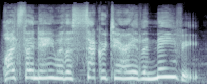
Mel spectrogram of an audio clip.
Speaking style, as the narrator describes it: loudly whispers

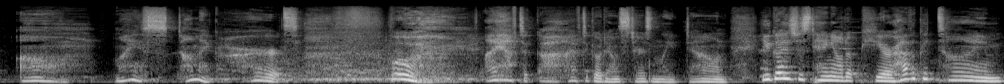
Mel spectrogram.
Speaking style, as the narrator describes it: Heather groaned

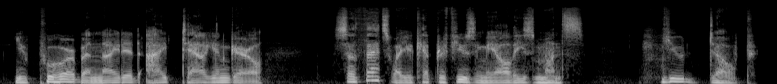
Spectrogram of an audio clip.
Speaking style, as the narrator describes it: Jules laugh softly and say

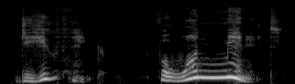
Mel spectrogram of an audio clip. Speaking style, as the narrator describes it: said angrily

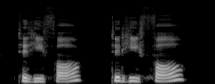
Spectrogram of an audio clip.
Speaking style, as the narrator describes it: Liza repeated the question breathlessly, crazily

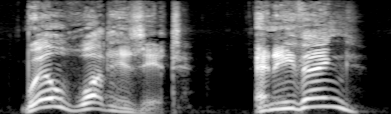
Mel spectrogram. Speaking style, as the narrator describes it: asked Maxwell sharply

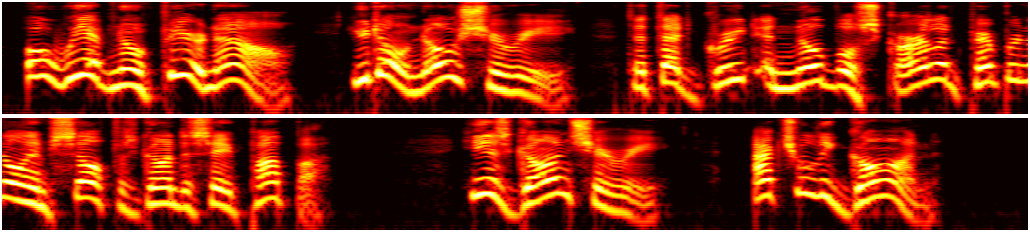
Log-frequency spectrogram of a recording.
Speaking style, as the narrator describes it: added Suzanne excitedly

